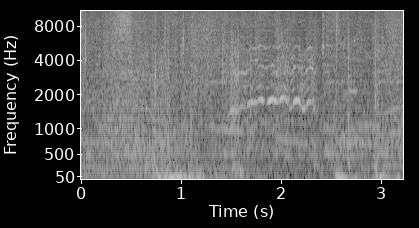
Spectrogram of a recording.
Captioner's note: horse neighs; horse thuds; kicks thumping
